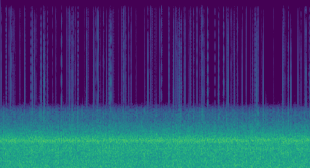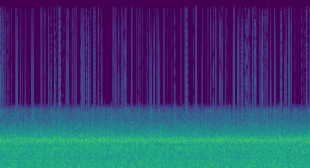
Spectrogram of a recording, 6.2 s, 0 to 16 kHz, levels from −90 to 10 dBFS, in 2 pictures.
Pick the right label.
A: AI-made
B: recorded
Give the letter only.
B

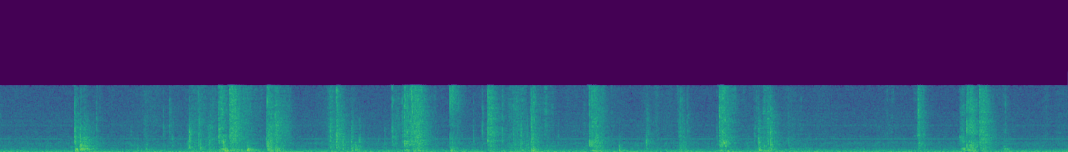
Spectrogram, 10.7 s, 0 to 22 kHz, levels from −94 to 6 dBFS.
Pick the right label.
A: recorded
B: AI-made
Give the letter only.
A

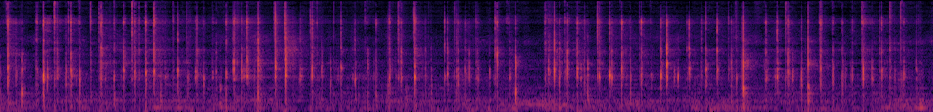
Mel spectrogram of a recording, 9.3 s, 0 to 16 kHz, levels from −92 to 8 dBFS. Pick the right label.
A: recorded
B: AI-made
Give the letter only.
B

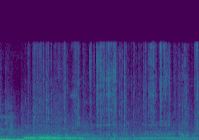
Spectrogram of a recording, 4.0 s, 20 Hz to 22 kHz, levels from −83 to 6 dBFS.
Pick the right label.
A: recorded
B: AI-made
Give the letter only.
A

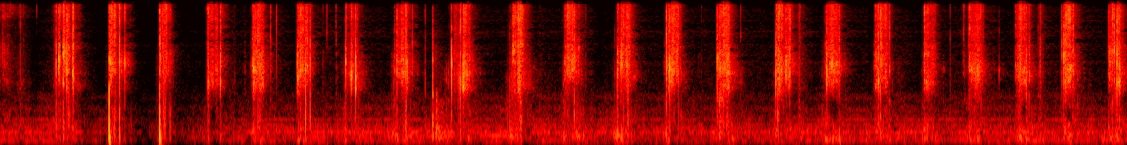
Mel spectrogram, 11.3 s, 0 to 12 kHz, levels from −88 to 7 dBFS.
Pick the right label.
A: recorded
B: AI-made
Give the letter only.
B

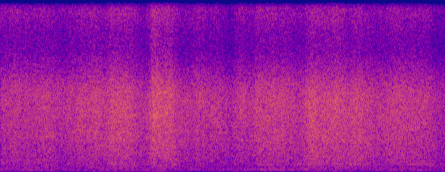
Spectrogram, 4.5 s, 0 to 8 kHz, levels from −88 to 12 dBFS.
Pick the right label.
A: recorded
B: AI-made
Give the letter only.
A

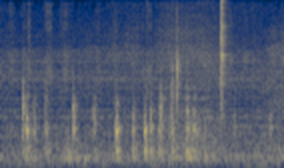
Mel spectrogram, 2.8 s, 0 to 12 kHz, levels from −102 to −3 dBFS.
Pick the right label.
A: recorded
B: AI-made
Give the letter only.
A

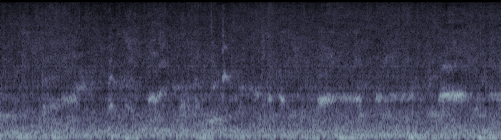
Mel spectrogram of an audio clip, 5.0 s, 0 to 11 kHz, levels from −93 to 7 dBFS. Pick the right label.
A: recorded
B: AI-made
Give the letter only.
B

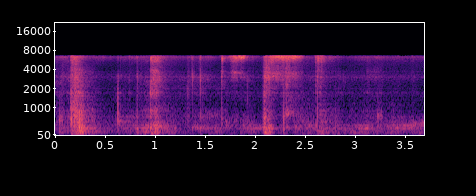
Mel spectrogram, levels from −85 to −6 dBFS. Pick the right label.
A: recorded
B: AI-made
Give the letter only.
B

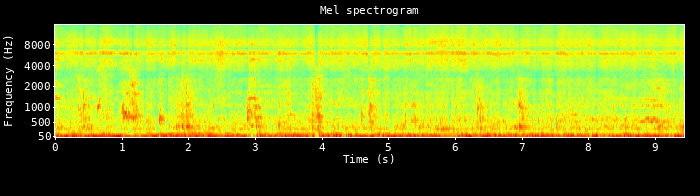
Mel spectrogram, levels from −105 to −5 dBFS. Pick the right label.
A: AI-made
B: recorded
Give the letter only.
A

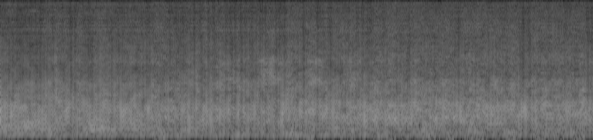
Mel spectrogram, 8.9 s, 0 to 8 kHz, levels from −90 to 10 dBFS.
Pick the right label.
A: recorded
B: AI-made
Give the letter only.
B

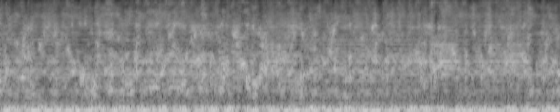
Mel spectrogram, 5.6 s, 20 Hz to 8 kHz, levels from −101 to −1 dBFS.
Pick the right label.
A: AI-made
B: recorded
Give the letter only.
A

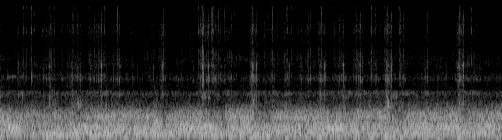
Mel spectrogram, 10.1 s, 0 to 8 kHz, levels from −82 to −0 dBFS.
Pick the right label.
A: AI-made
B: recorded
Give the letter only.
B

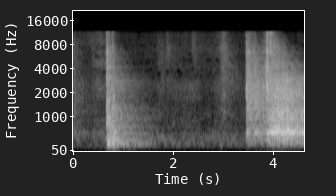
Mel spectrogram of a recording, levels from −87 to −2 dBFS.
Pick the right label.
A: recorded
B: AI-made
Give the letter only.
B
